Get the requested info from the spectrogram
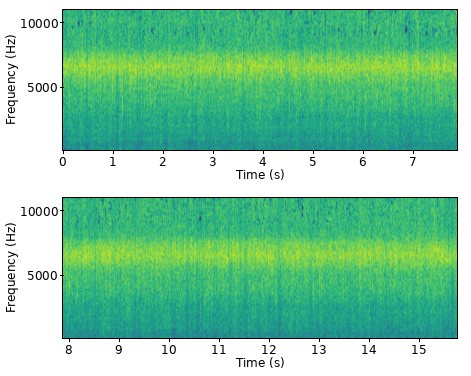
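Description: Heavy rain falling steadily on a wet street, an even hiss with no let-up.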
